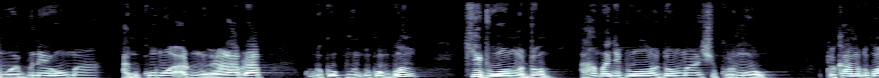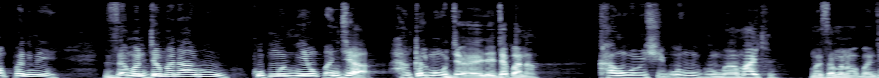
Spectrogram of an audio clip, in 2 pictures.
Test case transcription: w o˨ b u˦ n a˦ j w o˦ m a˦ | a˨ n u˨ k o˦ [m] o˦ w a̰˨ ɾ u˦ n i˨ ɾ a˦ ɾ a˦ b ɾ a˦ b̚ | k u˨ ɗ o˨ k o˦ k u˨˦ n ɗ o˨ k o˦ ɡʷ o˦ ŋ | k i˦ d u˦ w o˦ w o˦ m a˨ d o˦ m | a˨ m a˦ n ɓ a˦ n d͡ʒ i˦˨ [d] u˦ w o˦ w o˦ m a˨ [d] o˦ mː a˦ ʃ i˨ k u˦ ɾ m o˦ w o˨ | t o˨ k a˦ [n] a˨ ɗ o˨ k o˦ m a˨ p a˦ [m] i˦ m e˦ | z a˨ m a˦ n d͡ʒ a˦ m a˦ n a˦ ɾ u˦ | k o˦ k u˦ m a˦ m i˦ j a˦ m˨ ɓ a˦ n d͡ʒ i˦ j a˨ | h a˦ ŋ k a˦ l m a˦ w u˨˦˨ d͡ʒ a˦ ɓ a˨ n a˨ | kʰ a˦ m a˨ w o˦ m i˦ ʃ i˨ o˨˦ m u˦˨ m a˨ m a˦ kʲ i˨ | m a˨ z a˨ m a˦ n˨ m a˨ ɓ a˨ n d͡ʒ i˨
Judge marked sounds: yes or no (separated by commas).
yes, yes, yes, no, no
